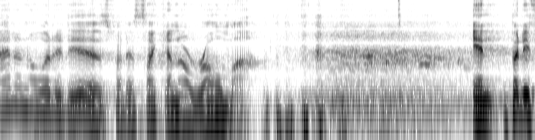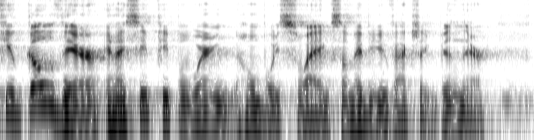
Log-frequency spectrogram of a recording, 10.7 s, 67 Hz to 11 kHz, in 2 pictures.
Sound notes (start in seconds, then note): 2.6 laughter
